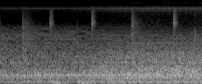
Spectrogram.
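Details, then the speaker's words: LG 8 kg washer / 5 kg dryer 2-in-1 inverter direct-drive front loader, Q test spin: a steady hum with a rising whir and light swish as the drum climbs past 1000 rpm toward the 1400 maximum; healthy. "Yeah, increasing RPM you can see with the Q test. Now again I will press, it will increase maximum 1400, this one maximum RPM."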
